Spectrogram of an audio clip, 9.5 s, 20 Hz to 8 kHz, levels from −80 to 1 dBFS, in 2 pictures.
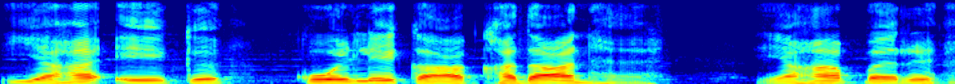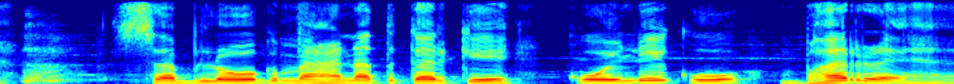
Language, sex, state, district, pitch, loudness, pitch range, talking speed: Hindi, female, Bihar, Gaya, 170 Hz, -16 LUFS, 160-195 Hz, 40 wpm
